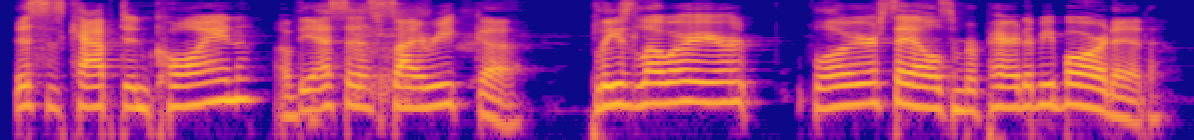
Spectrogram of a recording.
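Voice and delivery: high, loud call, projected to carry far. Narrating a scene, the speaker voices a captain hailing the ship: projected Captain Coin voice. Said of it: "you hear a projected voice".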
